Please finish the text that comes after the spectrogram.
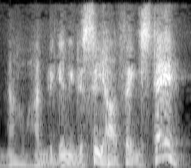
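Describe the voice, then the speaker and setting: A man's voice: on the low side, wildly swooping pitch, brisk, a bit bright, slightly rough, exaggerated voice. A man voicing an anxious young accused husband who speaks nervously and earnestly, stammering, in a 1940s radio drama on a muffled old broadcast.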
